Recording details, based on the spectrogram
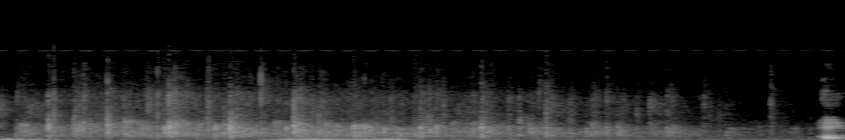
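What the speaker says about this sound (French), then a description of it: "on peut applaudir ça." Quiet applause from an audience at a French business award ceremony, a brief patter of clapping with some voices mixed in, fairly distant and soft.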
